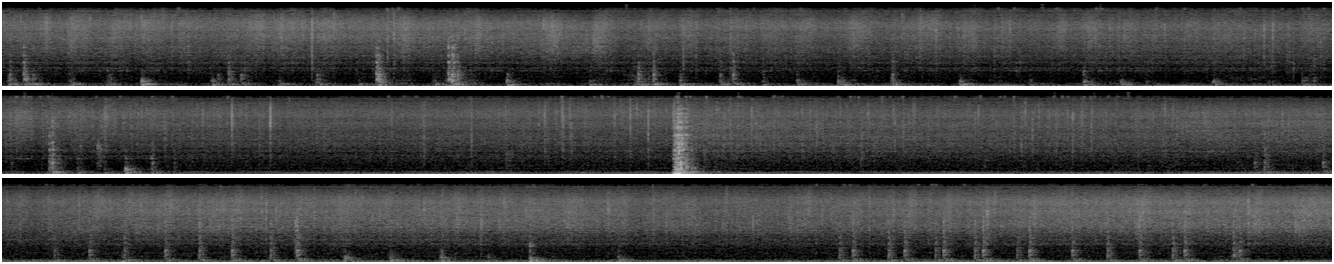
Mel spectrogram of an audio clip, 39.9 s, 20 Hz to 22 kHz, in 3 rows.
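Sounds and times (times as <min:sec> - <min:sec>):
food sizzling in a pan: 0:00.0 - 0:39.9
sharp knock: 0:20.0 - 0:20.4.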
